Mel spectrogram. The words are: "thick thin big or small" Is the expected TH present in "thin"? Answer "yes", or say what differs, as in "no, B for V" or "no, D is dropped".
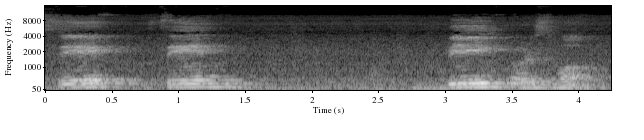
no, S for TH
